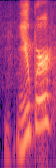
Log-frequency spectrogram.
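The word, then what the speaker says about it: Yooper: meant pastries not pasties yuper are you are you saying yuper or yupper because uh a yuper is somebody from the Upper Peninsula I know I think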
